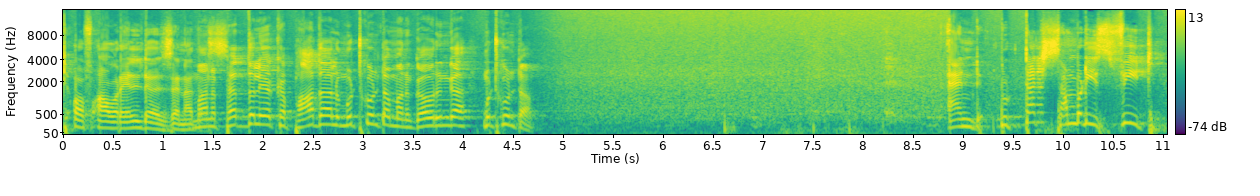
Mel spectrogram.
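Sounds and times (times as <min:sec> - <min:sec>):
steady hiss: 0:02.3 - 0:11.0.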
